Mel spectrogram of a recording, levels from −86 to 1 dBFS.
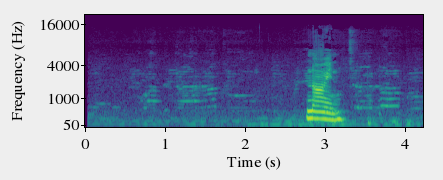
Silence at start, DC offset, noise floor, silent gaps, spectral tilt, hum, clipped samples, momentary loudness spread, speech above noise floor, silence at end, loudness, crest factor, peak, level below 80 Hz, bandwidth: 1.25 s; under 0.1%; -47 dBFS; none; -6 dB/octave; none; under 0.1%; 27 LU; 31 dB; 0.35 s; -14 LUFS; 20 dB; 0 dBFS; -48 dBFS; 14 kHz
